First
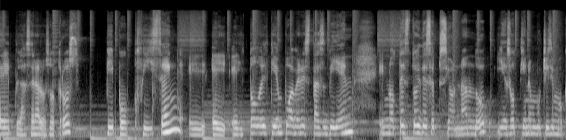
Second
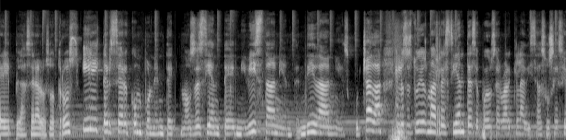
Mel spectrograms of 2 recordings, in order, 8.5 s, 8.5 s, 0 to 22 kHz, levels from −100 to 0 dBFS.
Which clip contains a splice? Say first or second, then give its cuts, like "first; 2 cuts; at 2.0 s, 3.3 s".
second; 3 cuts; at 1.2 s, 2.6 s, 5.8 s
